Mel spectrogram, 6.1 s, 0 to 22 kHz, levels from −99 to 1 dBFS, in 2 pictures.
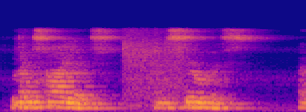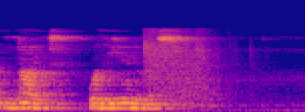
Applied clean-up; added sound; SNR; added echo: none; Tools; 20 dB; reverberation time 0.7 s.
